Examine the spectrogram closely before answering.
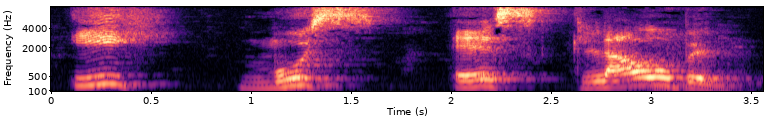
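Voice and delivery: very slow, each word set apart; slow and emphatic. Real, not acted. Preacher tells congregation the catch, slow and emphatic. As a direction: spell out the condition word by word.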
